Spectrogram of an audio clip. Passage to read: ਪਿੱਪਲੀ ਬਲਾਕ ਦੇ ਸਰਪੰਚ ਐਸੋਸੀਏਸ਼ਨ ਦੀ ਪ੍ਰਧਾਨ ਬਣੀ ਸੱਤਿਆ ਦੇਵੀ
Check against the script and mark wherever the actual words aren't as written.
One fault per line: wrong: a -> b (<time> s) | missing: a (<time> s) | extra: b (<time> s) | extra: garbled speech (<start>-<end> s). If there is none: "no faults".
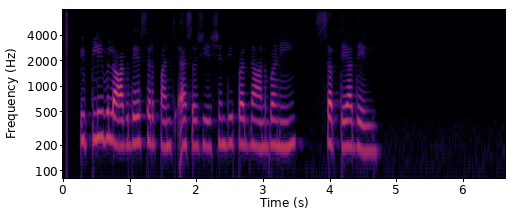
no faults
